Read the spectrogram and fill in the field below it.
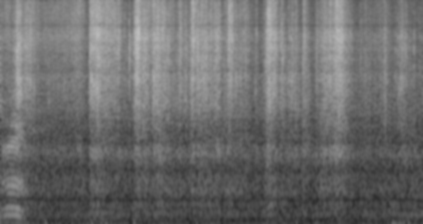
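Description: Plastic bags rustle and crinkle as hands rummage through them.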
